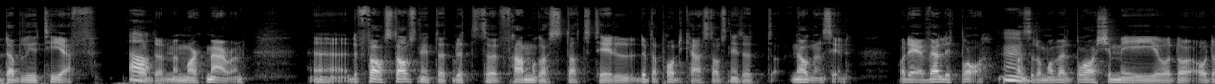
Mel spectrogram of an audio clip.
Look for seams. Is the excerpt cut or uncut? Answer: cut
